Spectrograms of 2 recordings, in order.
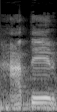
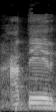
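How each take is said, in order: No difference in how they are said.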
